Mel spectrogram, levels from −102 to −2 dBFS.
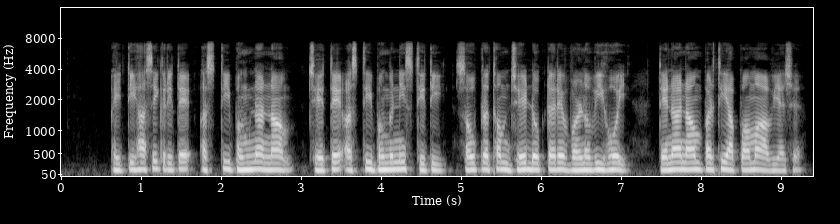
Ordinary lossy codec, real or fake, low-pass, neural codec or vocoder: none; real; 7.2 kHz; none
